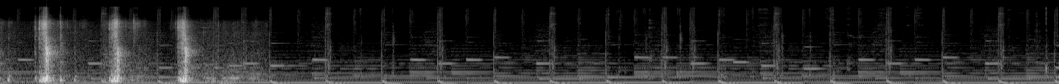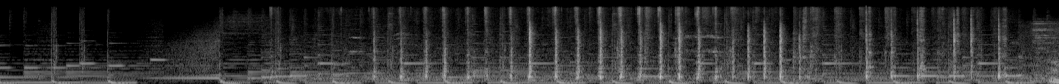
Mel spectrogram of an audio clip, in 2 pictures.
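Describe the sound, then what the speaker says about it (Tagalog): Oregano leaves are chopped small with a knife on a board, a run of quick rhythmic taps, close and distinct, pausing briefly midway before resuming with sharper cuts, with music playing underneath. "Gagayatin natin ito ng maliliit."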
